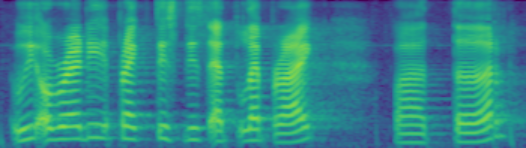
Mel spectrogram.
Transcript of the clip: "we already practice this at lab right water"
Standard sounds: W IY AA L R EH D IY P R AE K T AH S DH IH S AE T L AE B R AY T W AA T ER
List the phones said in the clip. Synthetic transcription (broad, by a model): W IY AA L R EH D IY P R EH K T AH S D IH S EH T L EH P R AY T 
